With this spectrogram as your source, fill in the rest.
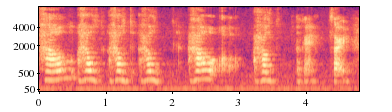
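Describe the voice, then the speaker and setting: A woman speaks at a very slow pace. Audible room echo and noticeable background noise fill the recording. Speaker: video creator who stutters. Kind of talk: casual chat. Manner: stutter with repetitions; halting.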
